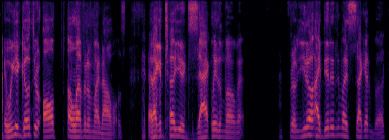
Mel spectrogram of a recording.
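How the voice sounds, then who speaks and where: Male author-coach, middle-aged. Bright, forceful, lowish voice, dry close sound. Emphatic conversational explainer. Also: animated, fairly quick, dry recording, rough recording. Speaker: author and writing coach, podcast guest. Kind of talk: animated conversational explanation and storytelling.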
